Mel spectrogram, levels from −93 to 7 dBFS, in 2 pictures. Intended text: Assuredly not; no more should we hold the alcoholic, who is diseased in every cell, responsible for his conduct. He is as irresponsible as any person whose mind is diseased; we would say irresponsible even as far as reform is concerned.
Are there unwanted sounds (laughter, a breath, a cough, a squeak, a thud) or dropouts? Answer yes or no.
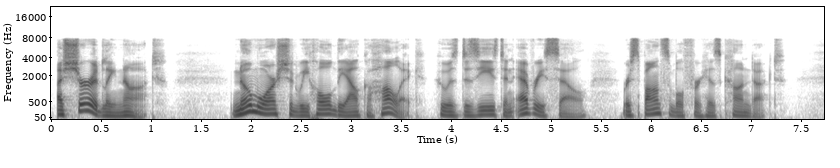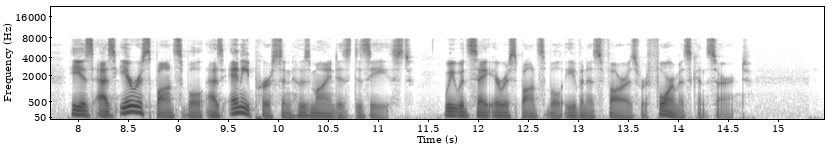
no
